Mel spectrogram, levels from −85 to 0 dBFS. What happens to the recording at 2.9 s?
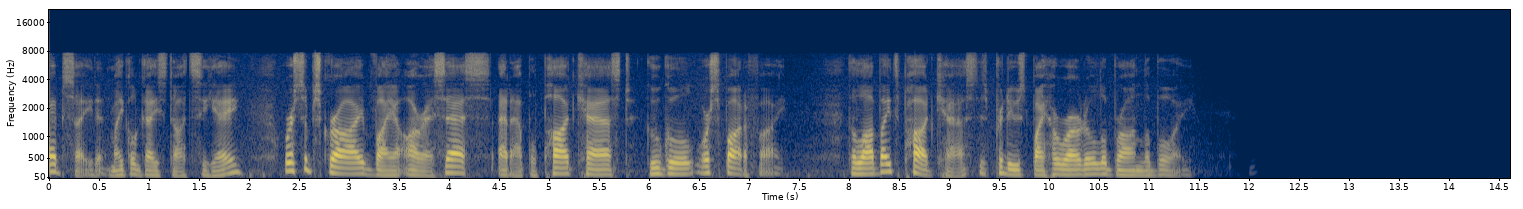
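At 2.9 s the speech carries on intact, with no dropout, click or distortion to be heard.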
